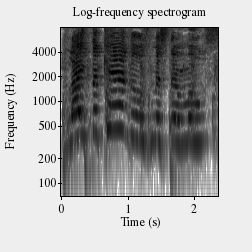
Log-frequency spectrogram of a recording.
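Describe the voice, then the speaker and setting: A woman puts on a lady moose hosting dinner in a children's storybook. She is fussy, gracious and a touch hesitant, speaking very high and drawing her words out slowly. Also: fairly bright tone, faint music behind, exaggerated voice. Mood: welcoming, organizing. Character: gracious, fussing female moose hostess of dinner.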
